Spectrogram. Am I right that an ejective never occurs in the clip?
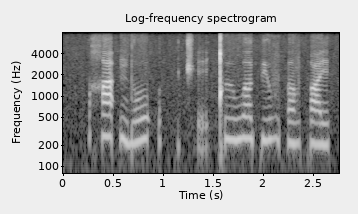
no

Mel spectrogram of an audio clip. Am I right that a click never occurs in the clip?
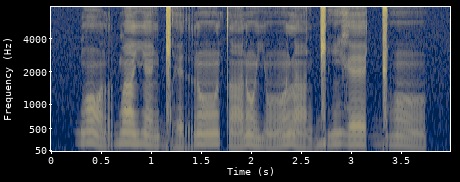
no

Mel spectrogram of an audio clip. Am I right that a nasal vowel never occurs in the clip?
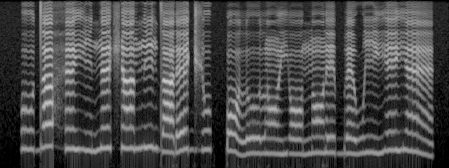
no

